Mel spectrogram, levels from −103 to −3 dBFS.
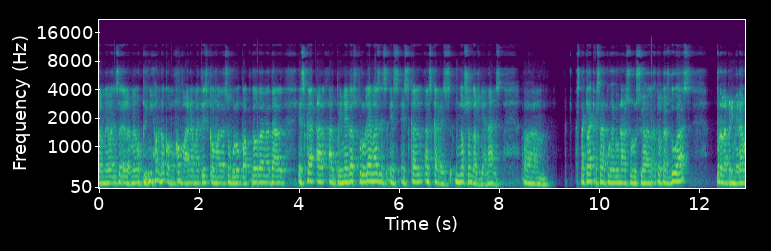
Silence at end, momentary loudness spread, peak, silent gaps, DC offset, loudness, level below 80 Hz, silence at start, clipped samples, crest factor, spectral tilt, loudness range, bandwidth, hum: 0 s; 6 LU; -6 dBFS; none; under 0.1%; -23 LUFS; -70 dBFS; 0 s; under 0.1%; 16 dB; -6.5 dB/octave; 3 LU; 10.5 kHz; none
